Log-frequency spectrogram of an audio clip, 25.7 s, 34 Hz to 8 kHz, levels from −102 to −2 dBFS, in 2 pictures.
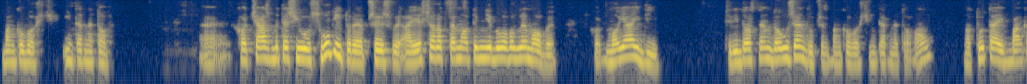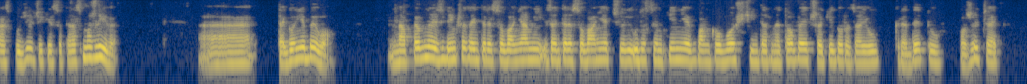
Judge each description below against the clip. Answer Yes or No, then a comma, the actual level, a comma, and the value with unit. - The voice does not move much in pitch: No, average, 3.5 semitones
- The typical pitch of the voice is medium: Yes, medium, 155 Hz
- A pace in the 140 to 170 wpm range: No, average, 125 wpm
